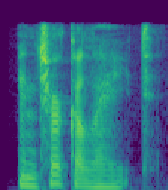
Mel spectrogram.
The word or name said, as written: intercalate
